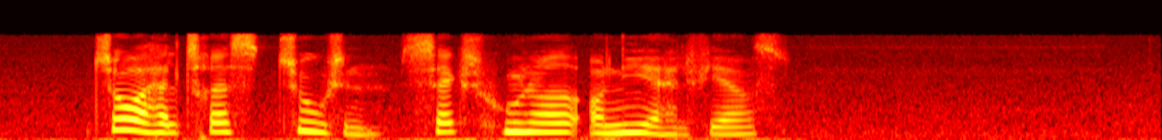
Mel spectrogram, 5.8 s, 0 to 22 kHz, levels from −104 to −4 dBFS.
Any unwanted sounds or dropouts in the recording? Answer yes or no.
no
